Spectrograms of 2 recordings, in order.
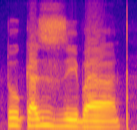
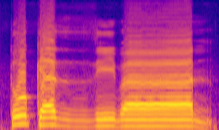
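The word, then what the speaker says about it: تُكَذِّبَانِ: Hati-hati di dalam melafalkan zal karena zal ini salah satu huruf idlak yang dia pelafalannya di ujung lidah kita menempel dengan gigi sari ya. Maka gesari atas dza jangan dibaca dengan zaza makan jangan baca tukazziban tapi kita bacanya tukadziban.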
